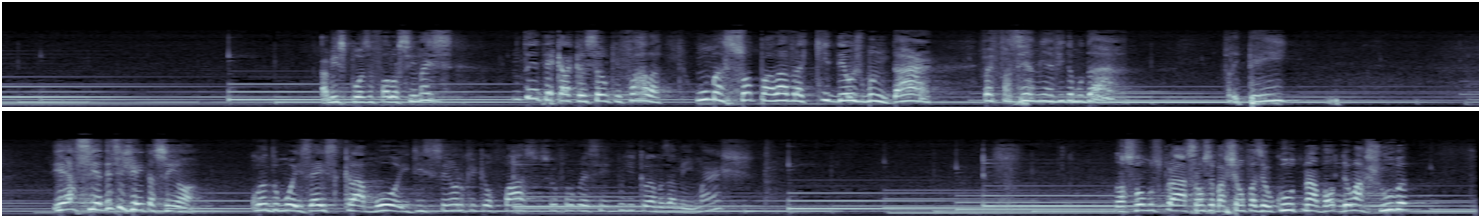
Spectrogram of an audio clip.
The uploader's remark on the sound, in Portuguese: Mensagem gravada em 08/11/2022 - Culto de Causas Impossíveis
